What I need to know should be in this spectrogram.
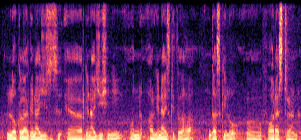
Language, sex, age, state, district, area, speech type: Dogri, male, 30-45, Jammu and Kashmir, Kathua, rural, spontaneous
